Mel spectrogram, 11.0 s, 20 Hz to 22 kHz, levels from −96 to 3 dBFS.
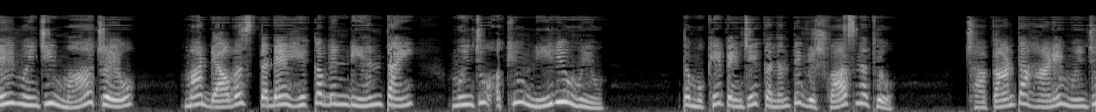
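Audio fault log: throughout: transcoding between lossy codecs. The speech has nothing above 12.3 kHz. Two different kinds of coding smear are heard together. The likely cause is Vorbis near 34 kbit/s followed by HE-AAC near 16 kbit/s, which spends its few bits on the earlier artefacts.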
